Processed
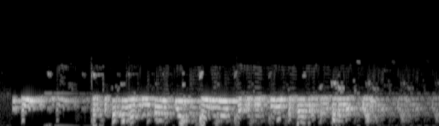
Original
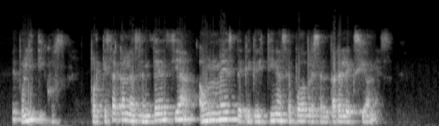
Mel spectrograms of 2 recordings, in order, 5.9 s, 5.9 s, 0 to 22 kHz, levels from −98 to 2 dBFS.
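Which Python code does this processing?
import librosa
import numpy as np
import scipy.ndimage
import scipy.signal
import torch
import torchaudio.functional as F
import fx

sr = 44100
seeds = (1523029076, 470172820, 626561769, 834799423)

p1 = fx.band_invert(x, sr, width_hz=1000)
p2 = scipy.signal.sosfilt(scipy.signal.butter(4, 2500.0, 'lowpass', fs=sr, output='sos'), p1)
p3 = fx.spec_gate(p2, sr, threshold_db=-20, keep='strong')
p4 = p3 + fx.echo_tape(p3, sr, ms=461, feedback_pct=57, wet_db=-14, lp_hz=1600.0, drive_db=4.0, wow_cents=39, dry=0)
y = p4 * 10.0 ** (-7.5 / 20.0)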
